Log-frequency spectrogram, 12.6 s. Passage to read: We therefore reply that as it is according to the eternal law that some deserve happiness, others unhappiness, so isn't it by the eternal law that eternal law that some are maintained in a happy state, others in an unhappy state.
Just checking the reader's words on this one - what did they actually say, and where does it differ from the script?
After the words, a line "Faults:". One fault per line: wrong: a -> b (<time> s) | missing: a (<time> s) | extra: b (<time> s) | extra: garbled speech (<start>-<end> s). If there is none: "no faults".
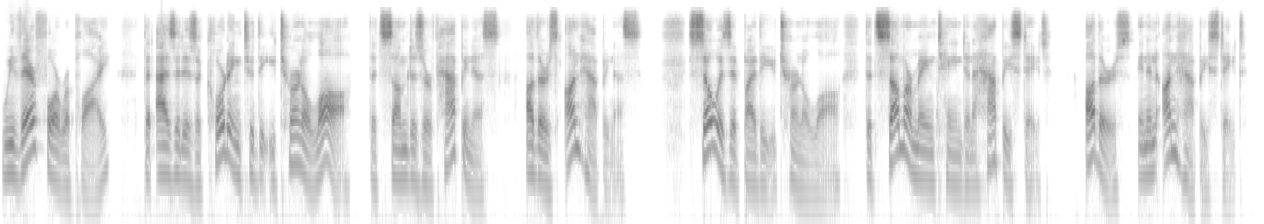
We therefore reply that as it is according to the eternal law that some deserve happiness, others unhappiness, so is it by the eternal law that some are maintained in a happy state, others in an unhappy state.
Faults:
wrong: isn't -> is (7.2 s)
missing: eternal law that (8.8 s)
